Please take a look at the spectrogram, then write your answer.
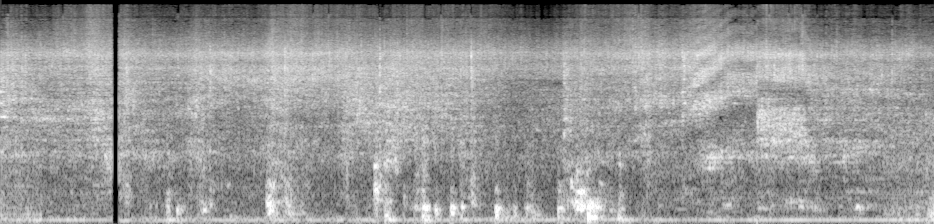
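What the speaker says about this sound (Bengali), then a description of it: "এখন ভেজে রাখা কুমড়োগুলো দিয়ে দেব, দিয়ে ভালোভাবে নাড়াচাড়া করে নেব।" Fried ash gourd pieces are stirred into a simmering duck curry in a pan, giving a steady bubbling sizzle with scattered scraping and stirring sounds, close and moderately loud, with no speech.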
